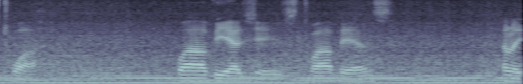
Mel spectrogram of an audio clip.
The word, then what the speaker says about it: Trois: I do know it's Trois, not Troyes. It's Trois.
